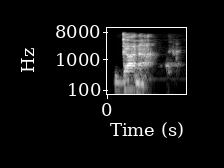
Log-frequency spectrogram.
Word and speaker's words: going to: main verb uh Rodrigo will sound like Gunna yeah okay and the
